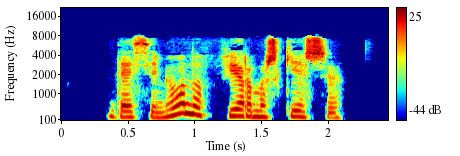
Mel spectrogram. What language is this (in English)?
Western Mari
